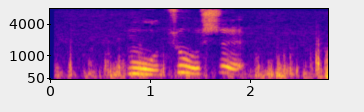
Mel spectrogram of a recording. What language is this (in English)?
Chinese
